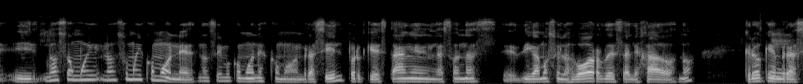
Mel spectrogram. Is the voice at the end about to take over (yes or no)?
no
